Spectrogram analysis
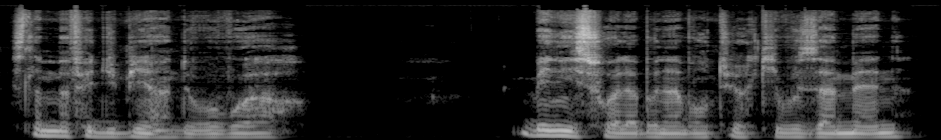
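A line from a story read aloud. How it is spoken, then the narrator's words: Mournful voice. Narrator (French): dit-il d'une voix dolente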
